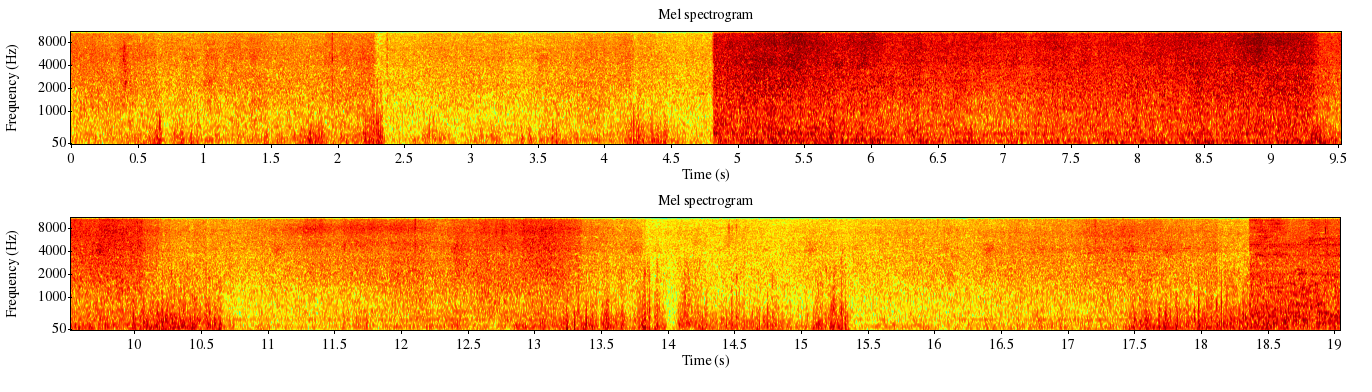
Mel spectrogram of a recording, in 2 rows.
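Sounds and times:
water rushing along boat hull: 0.0s - 19.0s
wind buffeting microphone: 0.0s - 19.0s.

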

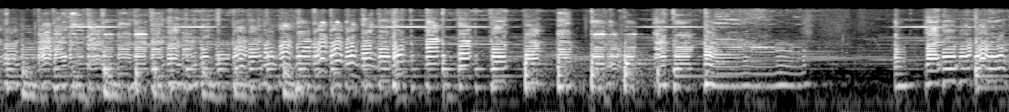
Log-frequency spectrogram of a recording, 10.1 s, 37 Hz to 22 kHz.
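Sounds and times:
plucked veena notes: 0.0s - 10.0s.

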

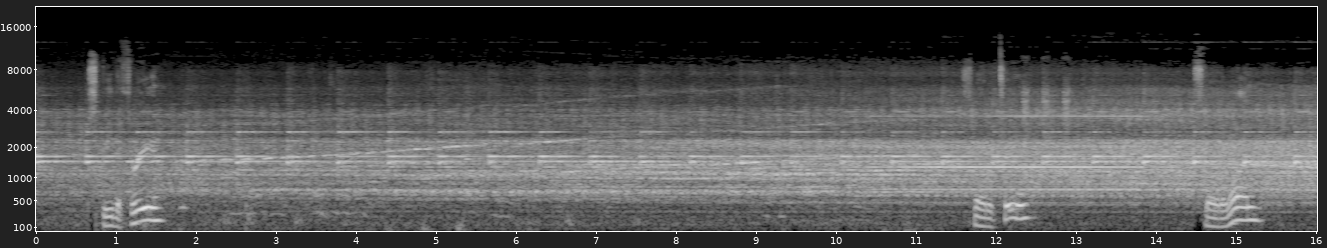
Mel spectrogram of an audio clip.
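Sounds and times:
bell ringing: 0.0s - 16.0s.

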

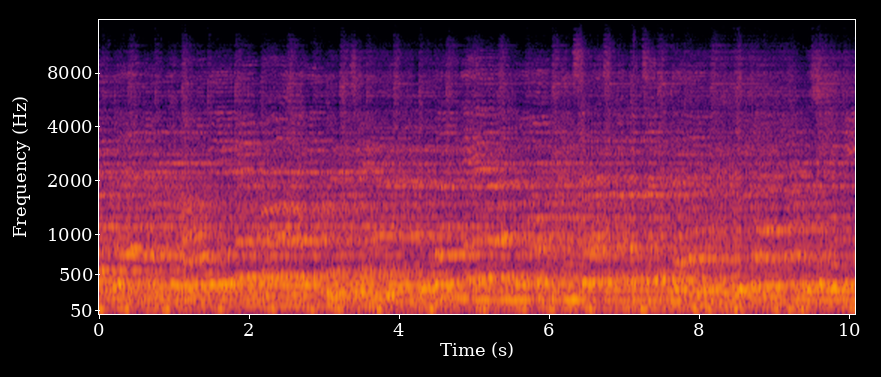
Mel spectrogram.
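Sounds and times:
pop dance song over sound system: 0.0s - 10.0s
women singing: 0.0s - 10.0s.

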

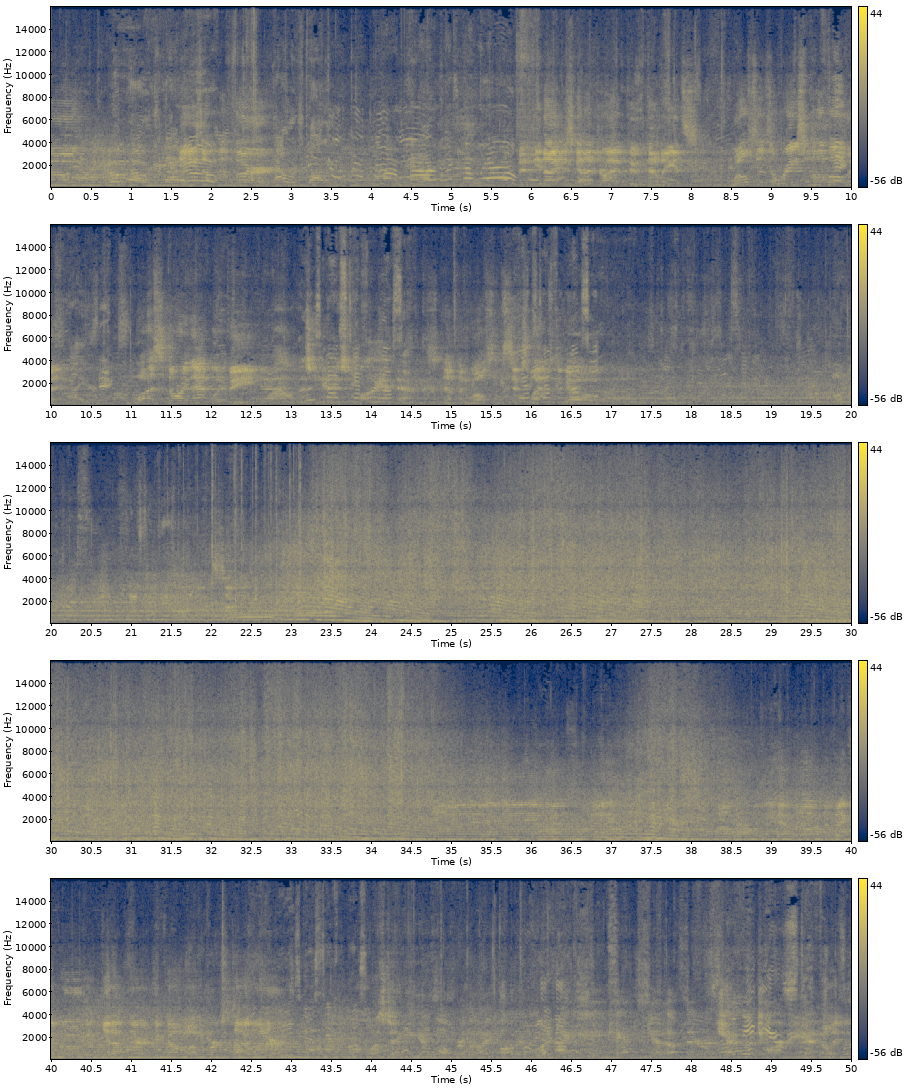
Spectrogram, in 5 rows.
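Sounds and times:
race car engines passing: 0.0s - 50.0s.

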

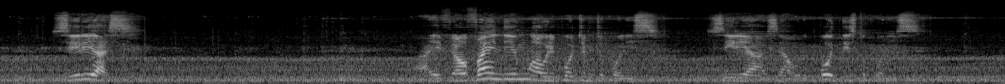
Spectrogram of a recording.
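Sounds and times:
vehicle engine and road noise: 0.0s - 10.0s.

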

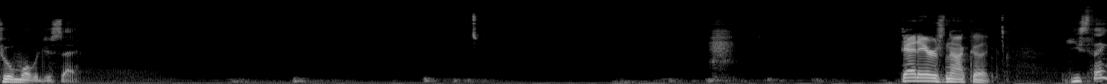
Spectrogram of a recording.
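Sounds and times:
steady low hum: 0.0s - 11.0s
person sighing: 7.0s - 7.6s.

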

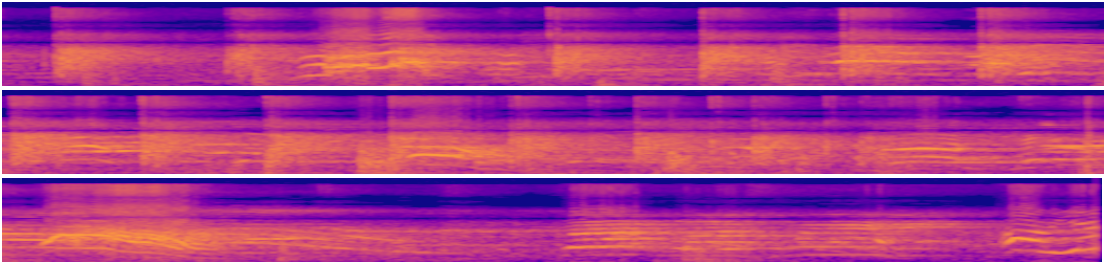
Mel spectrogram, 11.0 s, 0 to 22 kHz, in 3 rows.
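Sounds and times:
audience clapping in rhythm: 0.0s - 1.1s, 1.8s - 6.8s.

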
